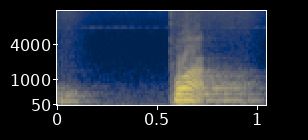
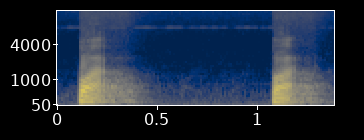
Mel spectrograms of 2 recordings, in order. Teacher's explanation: Jadi fa itu 1 bibir. Bibir bawah bagian dalam ketemu dengan gigi atas seri.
